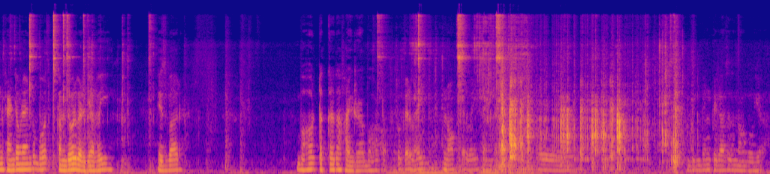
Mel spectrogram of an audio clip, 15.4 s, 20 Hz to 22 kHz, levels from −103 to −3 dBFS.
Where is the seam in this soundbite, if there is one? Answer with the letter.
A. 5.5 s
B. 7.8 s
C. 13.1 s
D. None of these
B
